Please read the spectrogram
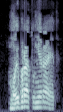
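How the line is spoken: Shouting out. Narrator (Russian): выкрикнул он

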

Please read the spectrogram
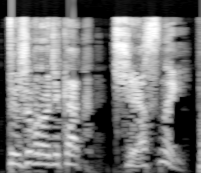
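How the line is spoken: Growled. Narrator (Russian): прорычал копейщик

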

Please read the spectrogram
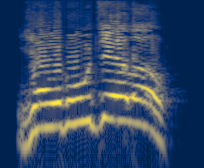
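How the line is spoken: Triumphant roar. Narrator (Russian): торжествующе взревел Тикар

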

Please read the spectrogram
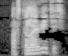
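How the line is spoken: Confused repetition. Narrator (Russian): повторил растерянно

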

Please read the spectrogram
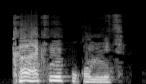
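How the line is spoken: Laughing. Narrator (Russian): рассмеялся Кертис

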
